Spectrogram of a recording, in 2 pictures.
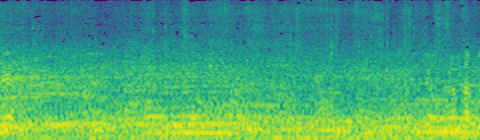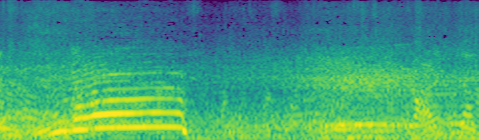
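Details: Cow at a livestock sale in Indonesia, a large animal bought on the spot without bargaining; a loud, drawn-out moo that rises then falls before cutting off sharply, with crowd chatter and background music throughout.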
